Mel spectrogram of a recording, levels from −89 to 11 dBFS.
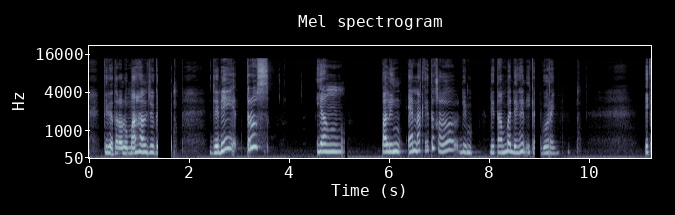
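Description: A digital broadcast dropout occurs three times as the receiver loses valid frames and mutes until good ones return. The speech fades out over about 8 ms and goes silent from 1.36 to 1.64 s, from 5.11 to 5.17 s, and from 8.90 to 9.03 s. The gaps of roughly 0.26, 0.05 and 0.12 s fit whole frames of about 24 ms each. Whatever was broadcast during those holes is simply gone, not delayed.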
